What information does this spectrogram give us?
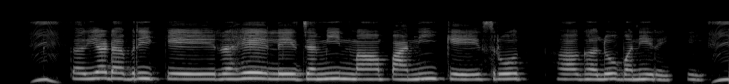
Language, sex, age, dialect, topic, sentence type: Chhattisgarhi, female, 46-50, Central, agriculture, statement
